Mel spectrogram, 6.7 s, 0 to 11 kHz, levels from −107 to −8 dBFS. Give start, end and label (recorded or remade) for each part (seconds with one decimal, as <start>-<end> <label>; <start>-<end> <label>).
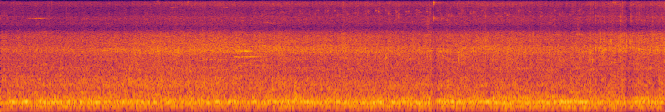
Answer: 0.0-6.7 recorded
